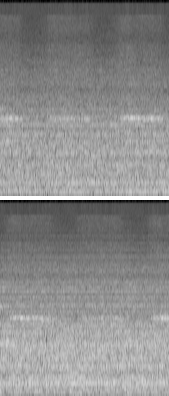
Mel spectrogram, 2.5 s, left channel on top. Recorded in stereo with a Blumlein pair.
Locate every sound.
0.0 s a fan: 35° right, 4 m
